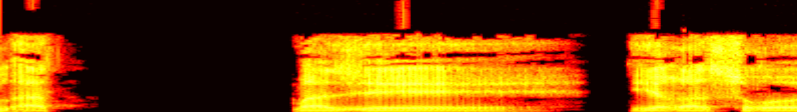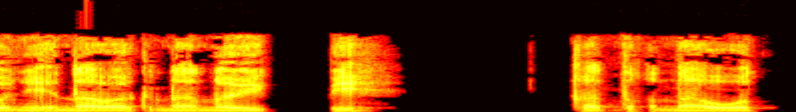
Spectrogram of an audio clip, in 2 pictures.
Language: Toba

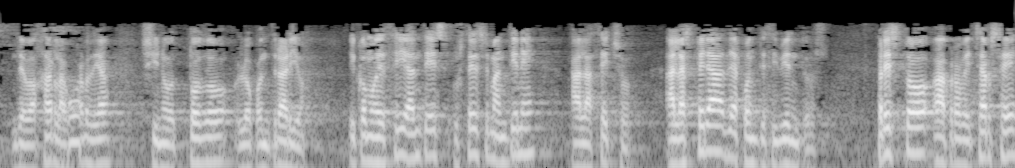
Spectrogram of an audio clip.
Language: Spanish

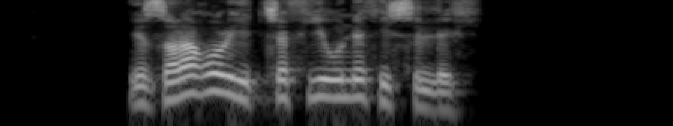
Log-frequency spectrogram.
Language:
Kabyle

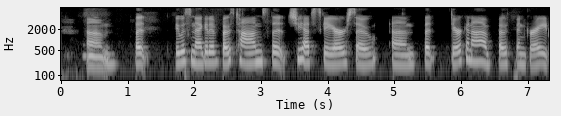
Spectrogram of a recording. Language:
English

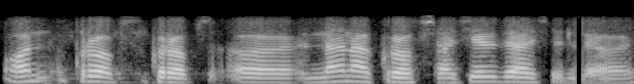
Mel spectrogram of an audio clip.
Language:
Konkani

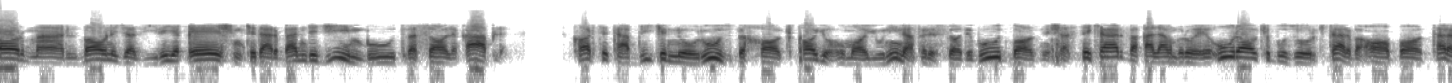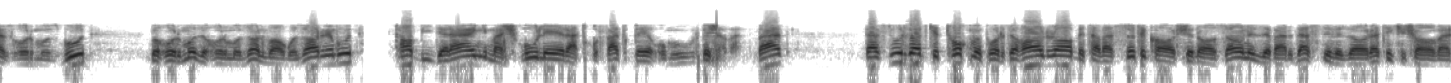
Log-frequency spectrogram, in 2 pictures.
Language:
Persian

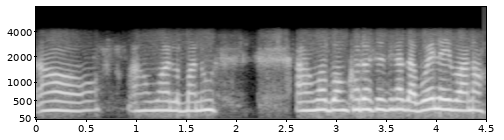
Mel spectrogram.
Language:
Assamese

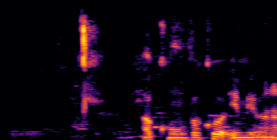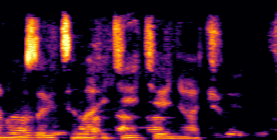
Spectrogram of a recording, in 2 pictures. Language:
Kinyarwanda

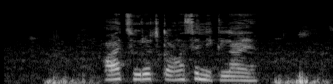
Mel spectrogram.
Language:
Urdu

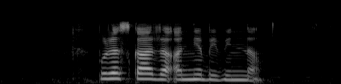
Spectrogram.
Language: Nepali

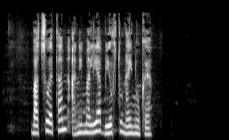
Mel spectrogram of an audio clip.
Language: Basque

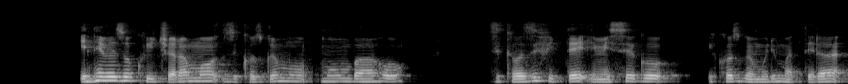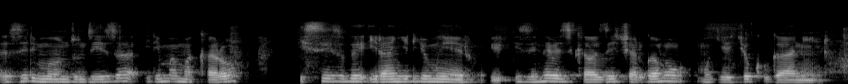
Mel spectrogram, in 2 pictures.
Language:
Kinyarwanda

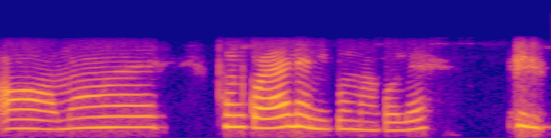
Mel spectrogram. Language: Assamese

